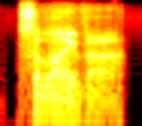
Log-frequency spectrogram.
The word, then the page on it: saliva: British English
